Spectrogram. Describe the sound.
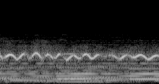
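A person whistles one sustained note with a fast, regular wobble, loud, over a low droning hum, imitating a giant's whistle. The note never breaks and no one speaks.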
